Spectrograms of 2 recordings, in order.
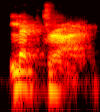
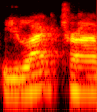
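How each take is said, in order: First: The first vowel is dropped, so it starts with L. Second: The word begins with a clear E vowel sound. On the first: "I just say electron. Electron starts with an L" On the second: "instead of saying the word electron"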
